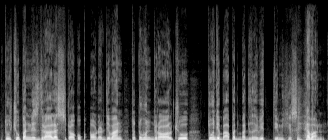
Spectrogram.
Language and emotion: Kashmiri, neutral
